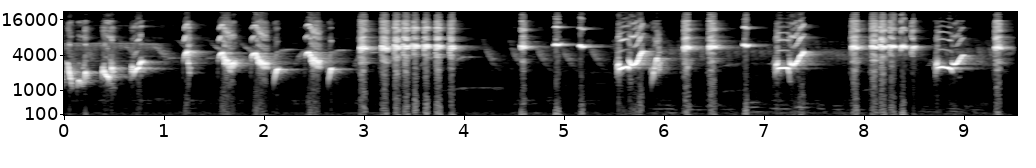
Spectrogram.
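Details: Loud, strong-voiced champion white-rumped shama delivering its super spicy fill: dense varied phrases of high whistles, upslurred notes and fast rattling clicks, almost continuous with brief breaks.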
